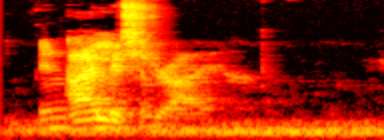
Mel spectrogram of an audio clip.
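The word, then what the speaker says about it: Eilistraee: Eilistrai.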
